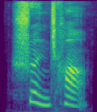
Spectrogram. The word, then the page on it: 顺畅: shùn chàng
